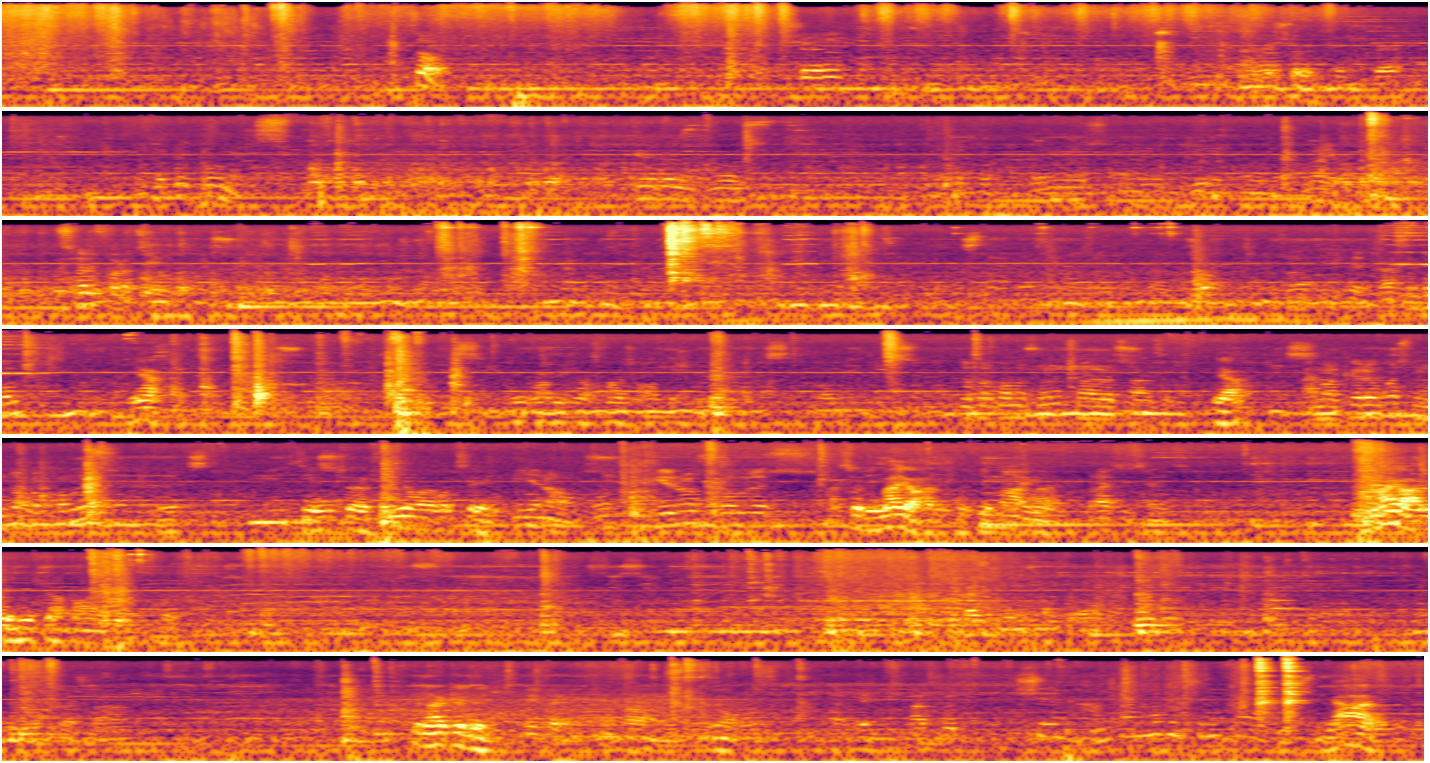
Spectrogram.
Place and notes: unna, morgenstraße, greek fast food
inside the popular local greek fast food station
soundmap nrw - social ambiences and topographic field recordings
Deutschland, European Union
